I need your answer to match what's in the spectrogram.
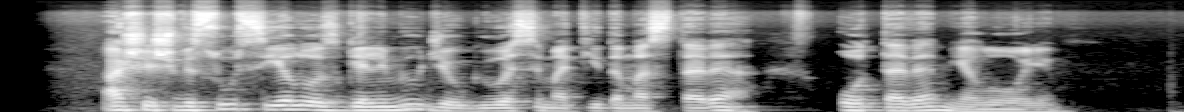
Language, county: Lithuanian, Marijampolė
